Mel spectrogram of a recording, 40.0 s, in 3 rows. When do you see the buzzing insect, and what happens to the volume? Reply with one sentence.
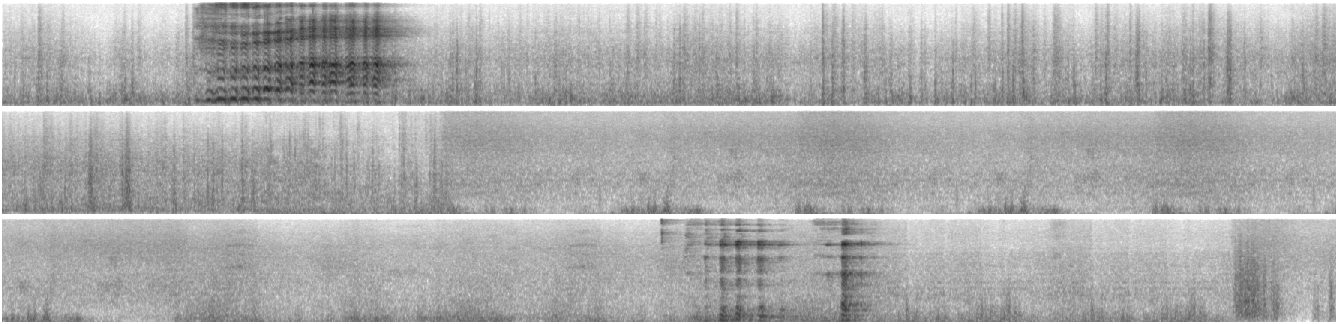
You can't hear the buzzing insect here.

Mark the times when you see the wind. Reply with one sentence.
You can hear the wind from 0.0 to 39.9 s.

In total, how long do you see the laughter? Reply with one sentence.
You can hear the laughter for 4 seconds altogether.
